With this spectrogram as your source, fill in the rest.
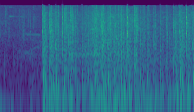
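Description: A rapid burst of machine pistol gunfire in the Blacklight Retribution video game starts abruptly after a quiet moment and stays loud and continuous as fast, dense shots.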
